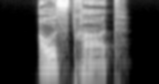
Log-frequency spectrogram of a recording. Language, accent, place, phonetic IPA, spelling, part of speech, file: German, Germany, Berlin, [ˈaʊ̯stʁaːt], austrat, verb, De-austrat.ogg
- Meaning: first/third-person singular dependent preterite of austreten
